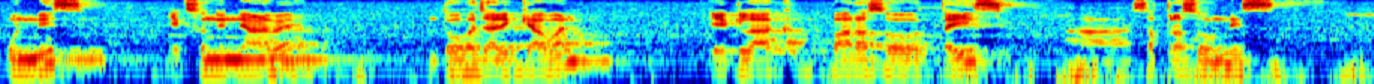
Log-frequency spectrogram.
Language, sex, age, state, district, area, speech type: Maithili, male, 18-30, Bihar, Supaul, urban, spontaneous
